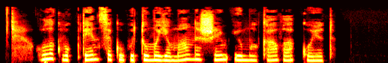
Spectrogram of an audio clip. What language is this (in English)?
Mari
